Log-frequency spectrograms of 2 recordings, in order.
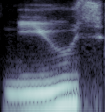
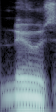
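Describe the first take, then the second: First: It is said in a strained, pushed announcer voice. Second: It is said in a plain, relaxed voice. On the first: The speaker calls it right. "sound like you're really constipated" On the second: The speaker calls it wrong. "it's not news"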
